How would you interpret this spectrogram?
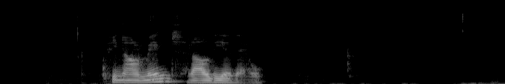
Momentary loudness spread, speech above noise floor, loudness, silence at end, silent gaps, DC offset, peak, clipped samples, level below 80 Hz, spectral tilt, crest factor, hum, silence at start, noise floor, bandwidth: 13 LU; 46 dB; -30 LUFS; 0.3 s; none; under 0.1%; -14 dBFS; under 0.1%; -54 dBFS; -9 dB/octave; 22 dB; none; 1.05 s; -75 dBFS; 11.5 kHz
